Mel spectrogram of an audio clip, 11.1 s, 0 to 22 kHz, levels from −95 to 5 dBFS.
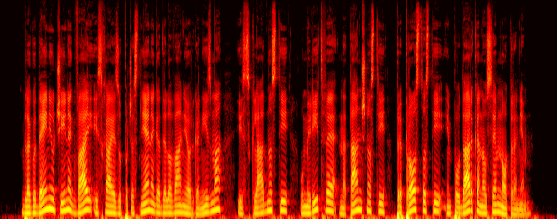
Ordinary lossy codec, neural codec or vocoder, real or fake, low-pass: none; none; real; none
